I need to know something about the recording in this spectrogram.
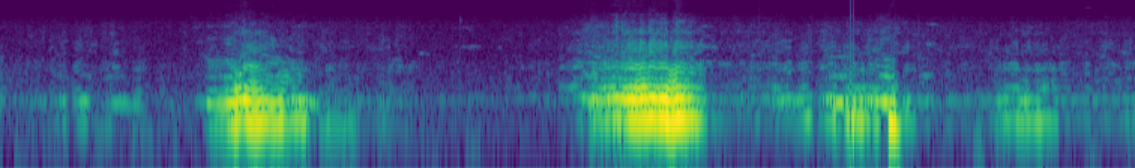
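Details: Honey bees kept for honey production in Bener Meriah, Gayo highlands of Aceh, Indonesia: a continuous low hum rising into two strong, rich-toned surges of buzzing as insects fly near, with quieter droning between.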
